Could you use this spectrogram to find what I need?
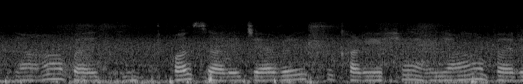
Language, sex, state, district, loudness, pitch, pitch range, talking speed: Hindi, female, Bihar, East Champaran, -32 LUFS, 190 Hz, 185-200 Hz, 125 wpm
